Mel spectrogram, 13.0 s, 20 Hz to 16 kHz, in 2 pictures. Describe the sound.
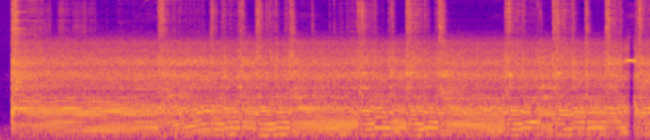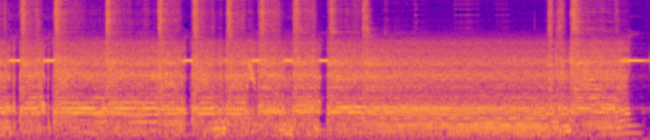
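Distorted electric guitar played through a percolator and Dark Messenger full range boost impulse response in a Boss IR200, a heavy, loud riff of chugging chords and sharp staccato hits that runs without a break.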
